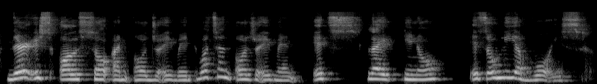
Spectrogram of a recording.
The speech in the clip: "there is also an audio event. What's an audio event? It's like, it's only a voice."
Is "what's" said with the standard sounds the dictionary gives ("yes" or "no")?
yes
